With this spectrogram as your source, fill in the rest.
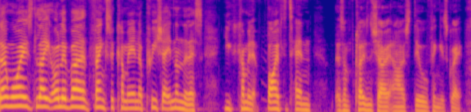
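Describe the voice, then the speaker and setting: A man with an English accent talks at a fairly quick pace in a high pitch, his voice swinging very widely up and down over a very clean recording with a silent background. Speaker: vape channel live stream host. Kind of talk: live stream chat reading viewer comments. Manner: fast.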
